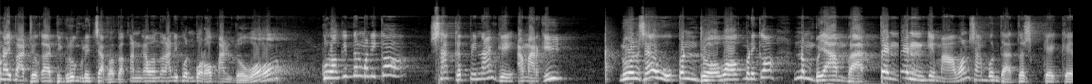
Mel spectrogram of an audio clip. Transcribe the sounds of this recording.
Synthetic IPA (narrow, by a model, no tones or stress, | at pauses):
naipaɖ̥ɔ̤kad̪̥i̤kuɾuŋɡuli̥t͡ʃab̥a̤b̥akankawɔnt̪ənanipʊnpɔɾɔpanɖɔwɔkulɔŋkint̪ənmənikɔ | saɡ̥ə̤t̪̚pinaŋɡeʔamarki | nuwənsɛwupənɖɔwɔmənikɔnəmbəambat̪ɛnɛnkemawɔnsampʊnd̪ad̪̥ɔ̤sɡ̥eɡ̥ɛt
